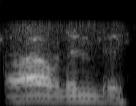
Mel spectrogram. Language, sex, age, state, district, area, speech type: Telugu, male, 18-30, Andhra Pradesh, Konaseema, rural, conversation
